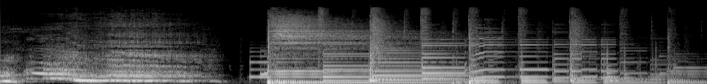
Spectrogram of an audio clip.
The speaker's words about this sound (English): The loud sound of the lion's roar came from the zoo.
